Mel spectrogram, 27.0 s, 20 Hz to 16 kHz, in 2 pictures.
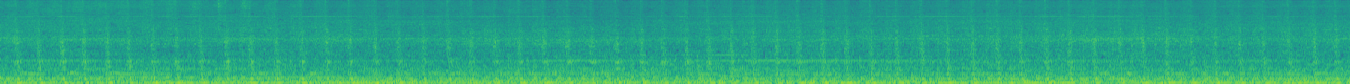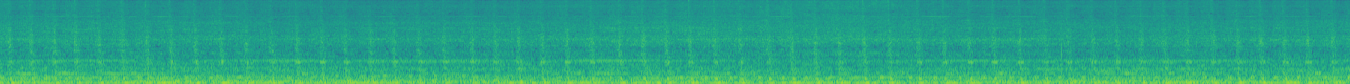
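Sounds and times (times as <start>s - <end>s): drilling machine motor hum: 0.0s - 27.0s
thin steady whine: 0.0s - 27.0s.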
